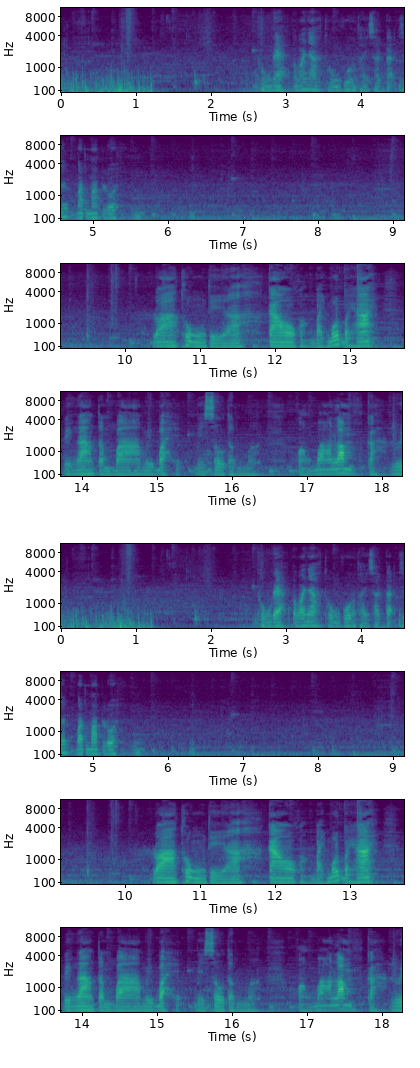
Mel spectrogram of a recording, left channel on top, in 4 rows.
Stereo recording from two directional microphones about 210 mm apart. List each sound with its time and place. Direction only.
2.6 s speech: centre (ahead or behind)
10.3 s speech: 5° left (ahead or behind)
16.8 s a man's voice: 20° left (ahead or behind)
17.7 s speech: 10° left (ahead or behind)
